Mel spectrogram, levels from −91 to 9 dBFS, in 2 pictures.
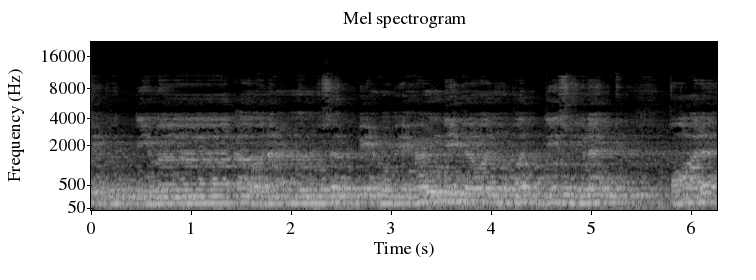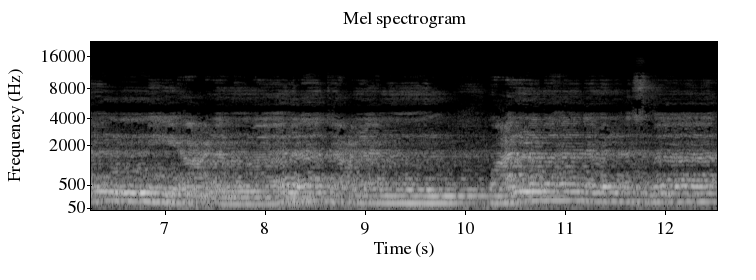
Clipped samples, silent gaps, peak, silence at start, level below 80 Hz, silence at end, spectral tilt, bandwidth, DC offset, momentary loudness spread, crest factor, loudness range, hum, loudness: under 0.1%; none; -8 dBFS; 0 s; -50 dBFS; 0 s; -8 dB/octave; 11 kHz; under 0.1%; 7 LU; 16 dB; 1 LU; none; -25 LUFS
